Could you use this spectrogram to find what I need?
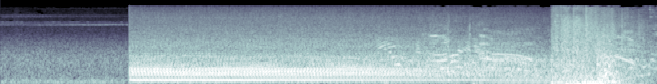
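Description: A car engine drones steadily as a car drives fast.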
